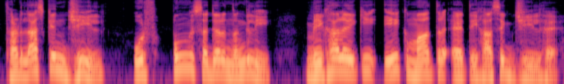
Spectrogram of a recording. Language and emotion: Hindi, neutral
